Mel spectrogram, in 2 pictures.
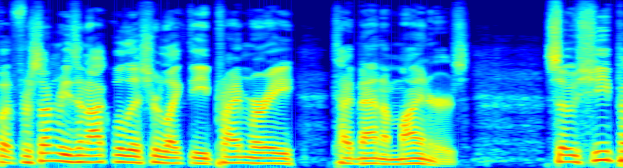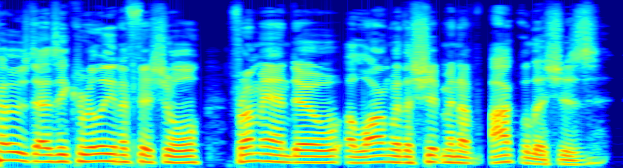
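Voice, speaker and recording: A man's voice: medium pitch, dry recording, clean studio sound. A man hosting a fan podcast, telling a story casually in a rambling way that often corrects itself. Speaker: podcast host.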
